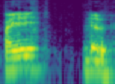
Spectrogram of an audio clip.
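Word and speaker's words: paddle: डी डी एल ई प डल पेडल प पर आ की मात्रा प ड पेड पेडल पेडल और ई जो है आपका साइलेंट हो जाएगा नहीं पढ़ा जाएगा लास्ट में आता है तो ठीक है पैडल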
